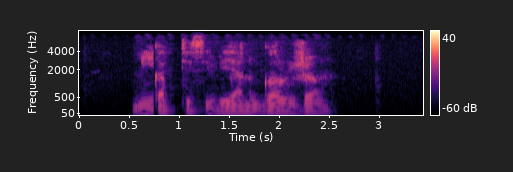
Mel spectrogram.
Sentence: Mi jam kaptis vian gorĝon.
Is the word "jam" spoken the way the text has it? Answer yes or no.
no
